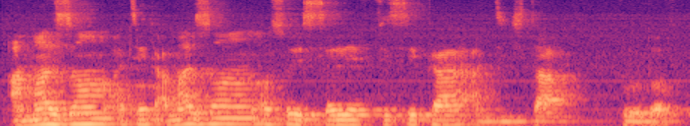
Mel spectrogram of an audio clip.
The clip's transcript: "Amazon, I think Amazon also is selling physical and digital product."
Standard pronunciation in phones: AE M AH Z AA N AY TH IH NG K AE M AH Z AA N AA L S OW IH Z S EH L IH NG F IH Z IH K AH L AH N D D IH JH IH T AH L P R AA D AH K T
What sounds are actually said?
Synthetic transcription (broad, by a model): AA M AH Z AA N AY T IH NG K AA M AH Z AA N AA L S OW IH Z S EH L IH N F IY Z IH K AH L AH N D D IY JH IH T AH L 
